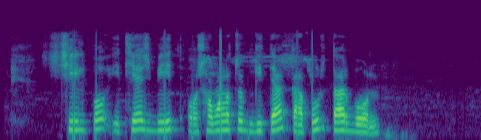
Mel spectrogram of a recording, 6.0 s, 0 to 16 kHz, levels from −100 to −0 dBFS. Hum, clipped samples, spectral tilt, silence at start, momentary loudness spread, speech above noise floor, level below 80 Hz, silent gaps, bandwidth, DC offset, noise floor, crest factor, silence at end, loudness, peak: none; under 0.1%; -7 dB/octave; 0.65 s; 10 LU; 53 dB; -64 dBFS; none; 7.6 kHz; under 0.1%; -81 dBFS; 20 dB; 1.3 s; -29 LUFS; -10 dBFS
